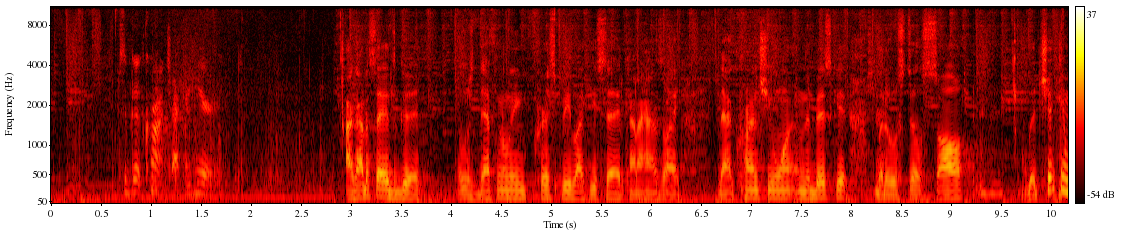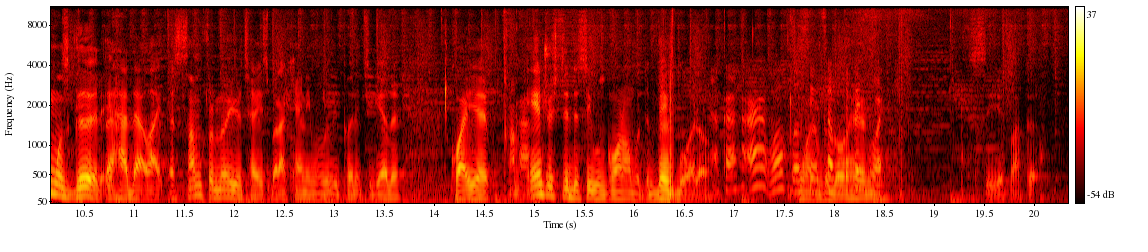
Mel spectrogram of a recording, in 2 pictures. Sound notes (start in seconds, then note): 1.6 food crunches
